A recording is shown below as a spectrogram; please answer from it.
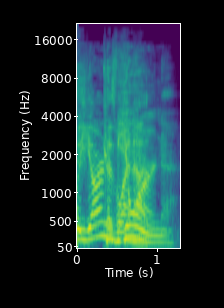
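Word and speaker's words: Jarnbjorn: it was is because it is spelled j-a-r-n b-j-o-r-n so yarn over is probably how it's supposed to be pronounced okay so it's a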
